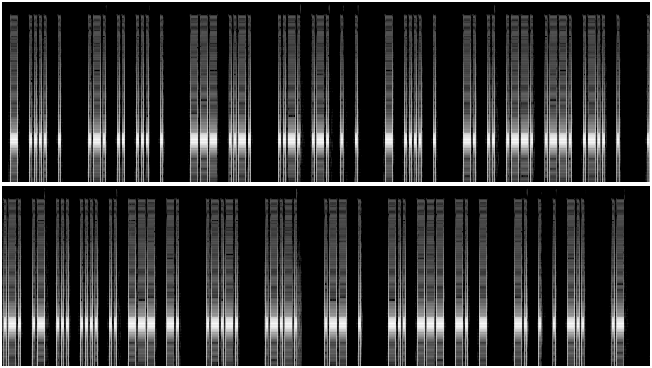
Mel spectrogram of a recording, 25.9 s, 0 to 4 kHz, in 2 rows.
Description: Morse code, heard as a keyed tone, about 25 wpm, spaced as for 20 wpm, 550 Hz. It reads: THE RISE OF FREE THE NIPPLE FASHION <AR> <AR> WE DONT NEED A
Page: news-headlines-in-morse-code-at-20-wpm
